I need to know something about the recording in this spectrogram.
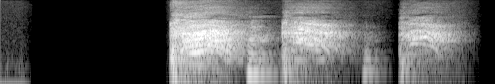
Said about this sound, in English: Excuse me. Are you alright? Yeah, sorry, I was having a cough.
